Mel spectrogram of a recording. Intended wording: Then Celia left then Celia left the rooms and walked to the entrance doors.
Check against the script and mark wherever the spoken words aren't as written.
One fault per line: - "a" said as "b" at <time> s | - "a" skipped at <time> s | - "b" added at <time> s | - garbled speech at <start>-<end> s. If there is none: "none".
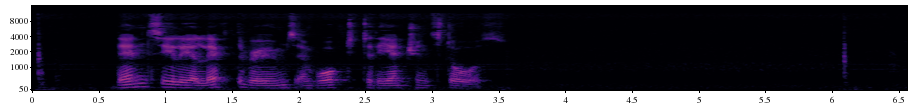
- "then Celia left" skipped at 1.5 s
